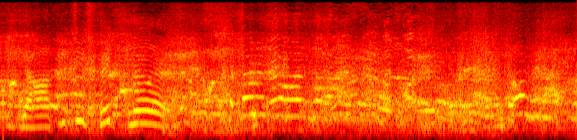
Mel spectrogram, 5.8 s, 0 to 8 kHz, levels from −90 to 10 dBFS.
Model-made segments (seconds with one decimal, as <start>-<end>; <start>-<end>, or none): 0.0-3.3; 4.2-5.8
